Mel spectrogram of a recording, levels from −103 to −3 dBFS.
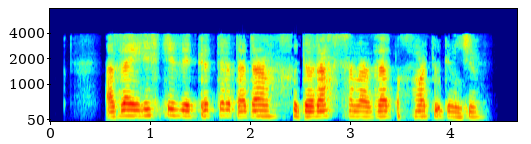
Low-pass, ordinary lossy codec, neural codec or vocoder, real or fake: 7.2 kHz; AAC, 16 kbps; codec, 24 kHz, 1 kbps, SNAC; fake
